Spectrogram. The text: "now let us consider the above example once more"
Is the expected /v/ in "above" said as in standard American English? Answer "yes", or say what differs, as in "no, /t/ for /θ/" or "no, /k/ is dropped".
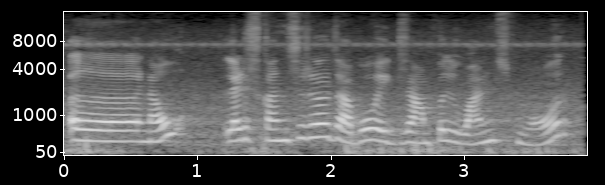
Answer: no, /v/ is dropped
